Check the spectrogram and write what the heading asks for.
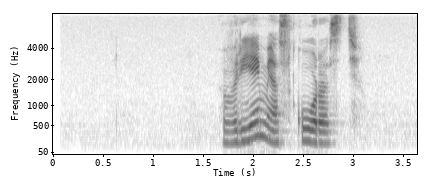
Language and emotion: Russian, neutral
